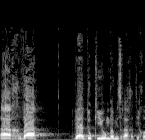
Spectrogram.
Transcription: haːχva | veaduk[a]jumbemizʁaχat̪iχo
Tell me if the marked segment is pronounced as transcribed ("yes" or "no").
no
